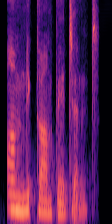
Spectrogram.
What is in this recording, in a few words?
"omnicompetent", Indian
